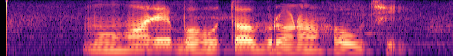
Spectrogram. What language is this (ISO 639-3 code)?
ori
